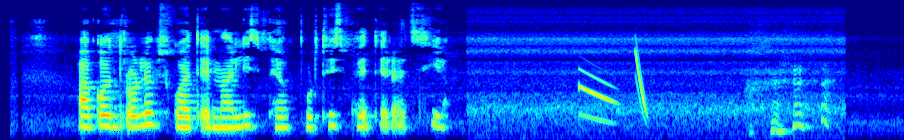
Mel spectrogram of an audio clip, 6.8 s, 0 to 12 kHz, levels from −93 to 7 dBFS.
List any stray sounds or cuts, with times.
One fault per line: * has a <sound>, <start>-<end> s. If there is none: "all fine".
* has a chirp, 4.3-4.9 s
* has a laugh, 5.6-6.3 s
